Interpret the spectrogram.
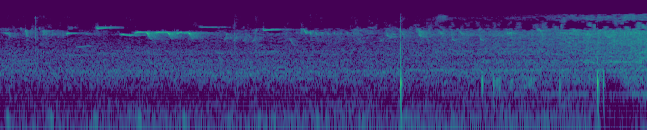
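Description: Birds singing in short, high chirps, most in the first couple of seconds, over a steady low rumble. Two sharp clicks stand out, one about four seconds in and one near the end.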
